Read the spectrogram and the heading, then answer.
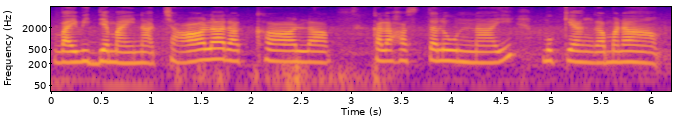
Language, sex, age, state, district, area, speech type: Telugu, female, 30-45, Andhra Pradesh, Srikakulam, urban, spontaneous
